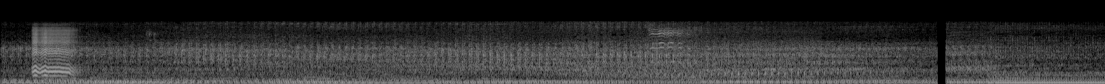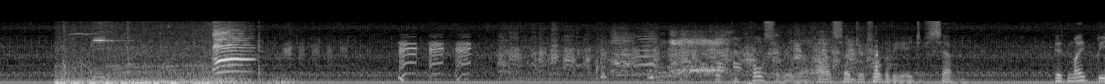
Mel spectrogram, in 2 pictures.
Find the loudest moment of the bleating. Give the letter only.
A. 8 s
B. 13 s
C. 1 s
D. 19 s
B.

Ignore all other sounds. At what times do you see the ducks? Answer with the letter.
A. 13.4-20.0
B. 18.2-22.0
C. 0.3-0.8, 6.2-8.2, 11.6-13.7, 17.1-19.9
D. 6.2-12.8
A.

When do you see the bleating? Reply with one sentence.
The bleating can be heard from 0.3 to 0.8 s, from 6.2 to 8.2 s, from 11.6 to 13.7 s and from 17.1 to 19.9 s.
